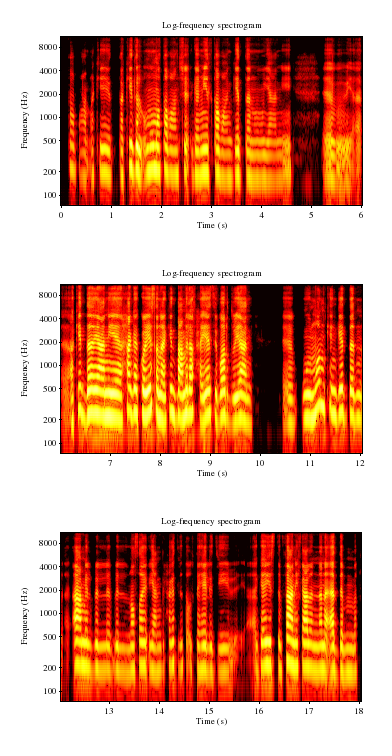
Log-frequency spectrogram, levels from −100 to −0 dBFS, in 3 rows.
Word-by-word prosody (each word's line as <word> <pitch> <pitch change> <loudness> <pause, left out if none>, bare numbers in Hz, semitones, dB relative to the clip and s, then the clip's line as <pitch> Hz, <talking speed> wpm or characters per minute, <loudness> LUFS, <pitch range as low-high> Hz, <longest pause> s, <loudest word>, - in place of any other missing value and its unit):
طبعًا، 200 -6 -18
أكيد، 190 -1 -10 0.2
أكيد، 215 +4 -5
الأمومة 210 +2 -1
طبعًا 195 -3 -8
شيء 195 -2 -11
جميل 190 +1 -5
طبعًا 170 -4 -9
جدًا، 180 -2 -9
ويعني 165 0 -16 0.6
أو 85 -1 -9 0.2
يا - - -13
أكيد 240 +3 -3
ده 240 +2 +7
يعني 225 -3 +6
حاجة 250 +2 +4
كويسة 235 +2 +5
أنا 205 -2 +5
أكيد 225 +3 -2
باعملها 235 +3 +5
في - - -22
حياتي 215 +3 0
برضه، 215 -3 -1
يعني 195 -3 +1 0.6
آآ 185 -1 -10
ب 180 - -22
وممكن 240 +4 0
جدًا 225 -3 -1
أ - - -14 0.3
أعمل 215 -2 +2
بال 190 -1 -11
بالنصاي 190 +3 -9
يعني 185 -1 -11
بالحاجات 210 +3 -13
اللي 195 - -22
أنت 205 - -21
قُلتها 190 0 -10
لي 185 0 -12
دي 180 +1 -16 0.5
جايز 215 +3 -3
تنفَعني 210 +1 +2
فعلًا 205 -1 0
إن 190 0 -9
أنا 195 -1 -2
اقدِّم 175 -1 -4
200 Hz, 150 wpm, -20 LUFS, 185-215 Hz, 0.6 s, ده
